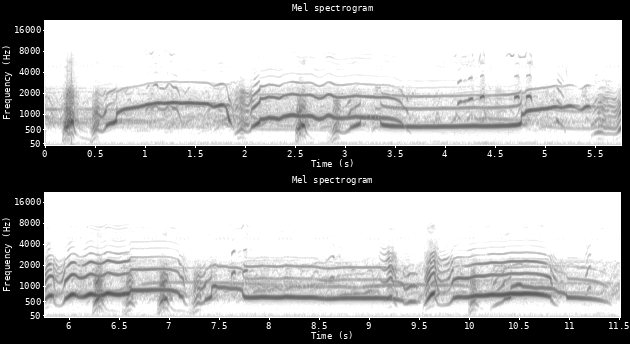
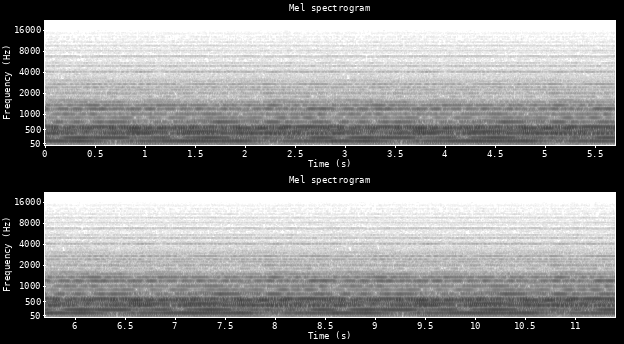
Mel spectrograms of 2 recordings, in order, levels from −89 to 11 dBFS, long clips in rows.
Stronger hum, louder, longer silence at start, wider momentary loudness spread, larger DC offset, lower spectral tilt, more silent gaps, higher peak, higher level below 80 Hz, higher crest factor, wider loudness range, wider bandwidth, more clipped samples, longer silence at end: neither; second, -34 LUFS vs -20 LUFS; about the same, 0 s vs 0 s; first, 10 LU vs 2 LU; neither; second, -2 dB/octave vs -9.5 dB/octave; neither; second, -20 dBFS vs -8 dBFS; second, -82 dBFS vs -44 dBFS; about the same, 14 dB vs 12 dB; first, 3 LU vs 0 LU; second, 7.8 kHz vs 10 kHz; neither; about the same, 0.1 s vs 0 s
